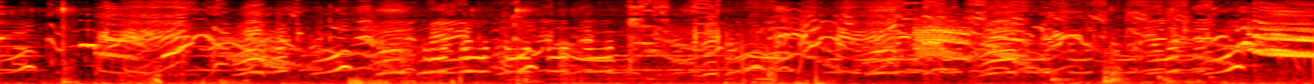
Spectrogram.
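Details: Green rose-ringed parakeet chattering with a dense run of bent, whistled chirps and short squeaky notes, overlapping almost continuously with hardly a pause.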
